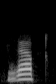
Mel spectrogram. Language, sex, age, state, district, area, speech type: Santali, female, 30-45, West Bengal, Malda, rural, conversation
